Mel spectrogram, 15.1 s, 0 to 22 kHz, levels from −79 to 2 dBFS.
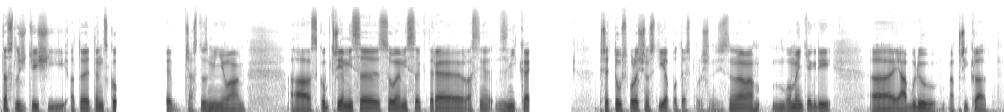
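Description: Twice in this speech clip the playback stalls. The first runs from 1.73 to 2.50 s: right after "a to je ten" the audio drops to dead silence for about 0.76 s, then picks up with "často zmiňován". The second, 7.92 to 8.57 s, cuts in after "jsou emise které vlastně" for about 0.63 s before "před tou společností a" arrives. Each gap is likely the player running short of data or getting blocked until it caught up.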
